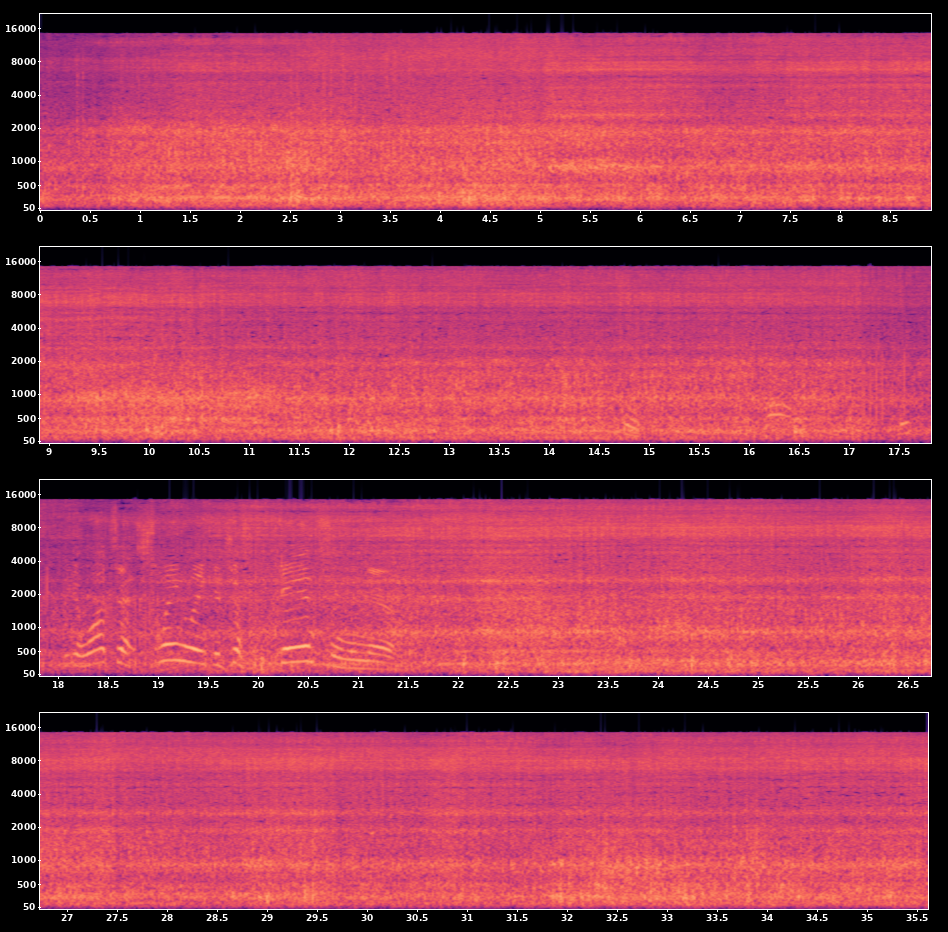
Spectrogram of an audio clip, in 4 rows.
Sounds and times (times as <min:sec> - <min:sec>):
Train: 0:00.0 - 0:35.6
Speech: 0:16.1 - 0:16.6, 0:17.5 - 0:21.4.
